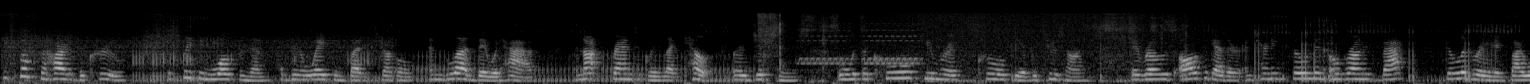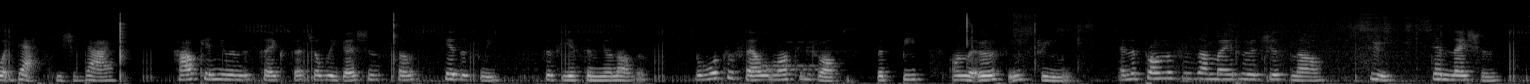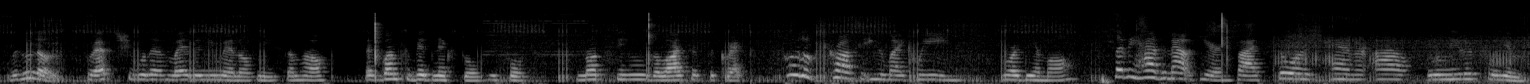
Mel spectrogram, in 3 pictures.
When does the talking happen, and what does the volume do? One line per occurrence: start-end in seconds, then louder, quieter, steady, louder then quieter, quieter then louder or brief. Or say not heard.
0.0-45.8 steady.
